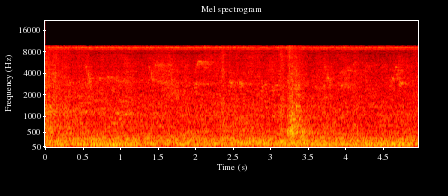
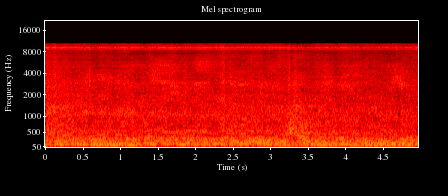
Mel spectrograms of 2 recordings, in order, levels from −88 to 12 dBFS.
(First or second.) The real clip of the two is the first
